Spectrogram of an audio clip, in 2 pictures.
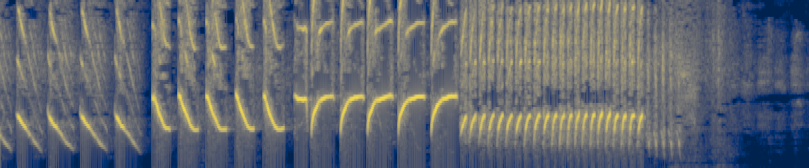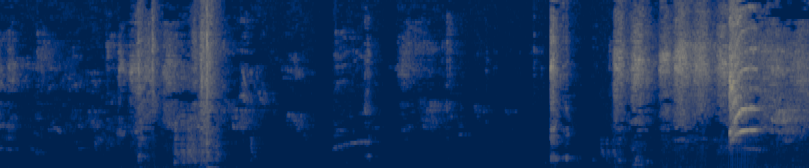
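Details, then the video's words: Canary singing for young birds to learn from: a series of rising whistled slurs, then quicker repeated notes and a dense rattling trill, followed by several seconds of near silence with faint clicks. "Chant Canari Super Pour l'écolage des jeunes من أجمل تغاريد طائر الكناري لتسميع الفراخ"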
